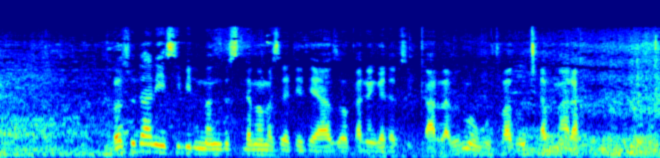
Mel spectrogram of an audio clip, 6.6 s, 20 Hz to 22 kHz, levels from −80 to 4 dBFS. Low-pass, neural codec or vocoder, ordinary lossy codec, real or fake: 10.8 kHz; none; MP3, 96 kbps; real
